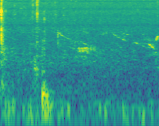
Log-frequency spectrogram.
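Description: Faint bird calls: a few short chirps and whistles, with two sharp clicks near the start, the first right at the start and the second about half a second in.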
